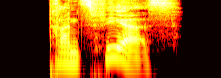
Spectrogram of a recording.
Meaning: plural of Transfer
- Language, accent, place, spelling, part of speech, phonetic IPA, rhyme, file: German, Germany, Berlin, Transfers, noun, [tʁansˈfeːɐ̯s], -eːɐ̯s, De-Transfers.ogg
